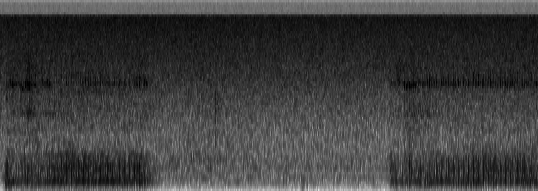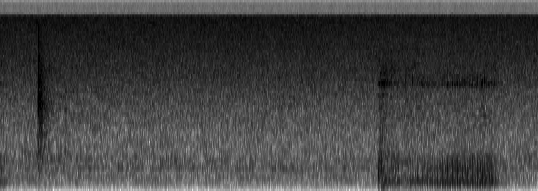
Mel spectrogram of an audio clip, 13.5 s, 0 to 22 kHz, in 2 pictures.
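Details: English bulldog asleep, snoring and dreaming: three slow, rumbling snores about every five seconds, roughly 12 breaths a minute, with quiet gaps between. Snoring.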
